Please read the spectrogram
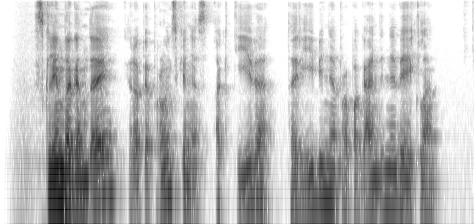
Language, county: Lithuanian, Kaunas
